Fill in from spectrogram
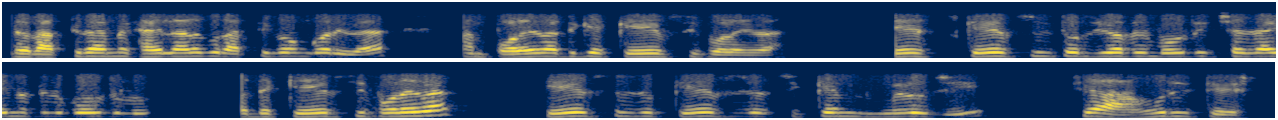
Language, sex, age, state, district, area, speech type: Odia, male, 18-30, Odisha, Dhenkanal, rural, conversation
